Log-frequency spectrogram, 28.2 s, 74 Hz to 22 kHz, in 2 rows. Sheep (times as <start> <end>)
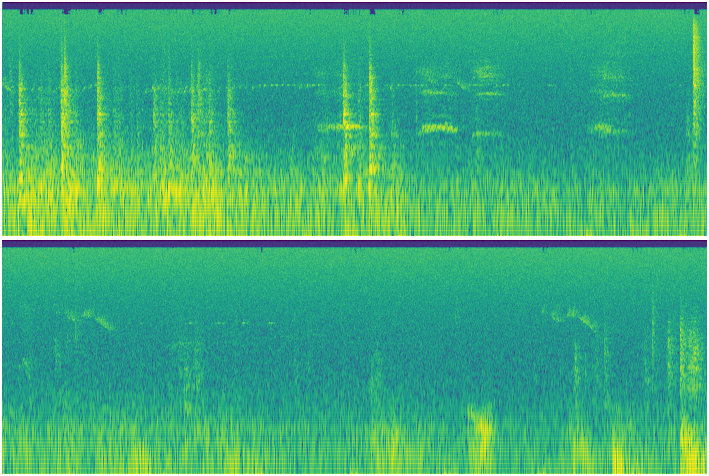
6.2 10.1, 11.7 12.6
